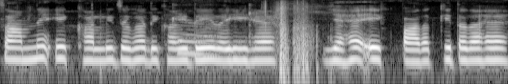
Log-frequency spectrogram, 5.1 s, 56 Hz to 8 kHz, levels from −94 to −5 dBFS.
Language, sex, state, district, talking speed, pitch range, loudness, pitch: Hindi, female, Punjab, Fazilka, 165 wpm, 225-235 Hz, -16 LUFS, 230 Hz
